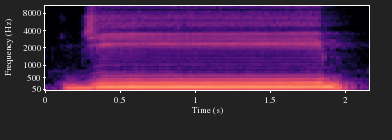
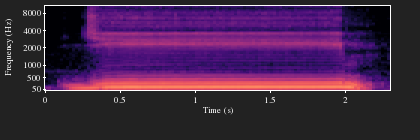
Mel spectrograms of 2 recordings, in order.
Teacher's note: আপনারা জিহ্বার মধ্যখানটা লক্ষ্য করুন এবং তার বরাবর উপরে তালুর সঙ্গে লাগান, এরপর হরফটি উচ্চারণ করুন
